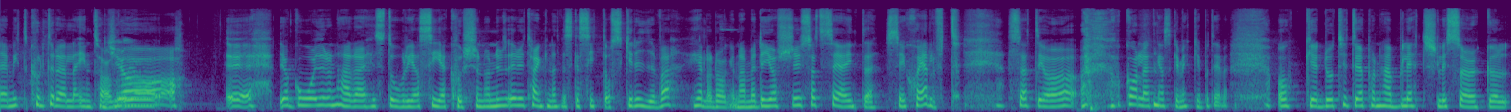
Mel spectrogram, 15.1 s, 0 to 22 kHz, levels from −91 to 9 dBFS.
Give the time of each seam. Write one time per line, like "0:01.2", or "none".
0:02.7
